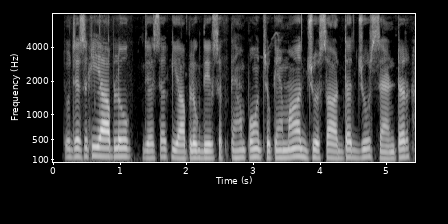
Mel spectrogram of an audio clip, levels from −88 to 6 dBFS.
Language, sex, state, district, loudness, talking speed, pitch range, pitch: Hindi, male, Madhya Pradesh, Katni, -18 LUFS, 240 wpm, 140-160 Hz, 150 Hz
